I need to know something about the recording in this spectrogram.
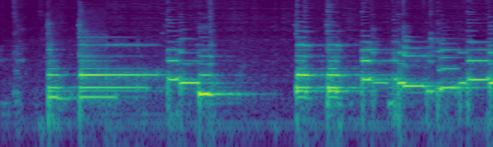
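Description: Archtop jazz guitar playing a short harmonized melodic phrase of chords and single notes, clean and sustained. It starts with a held chord, pauses briefly about four seconds in, then carries on with a quicker run of chord-melody notes.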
